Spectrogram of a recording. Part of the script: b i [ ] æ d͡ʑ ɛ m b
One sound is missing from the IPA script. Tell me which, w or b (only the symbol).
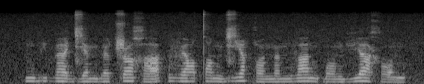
b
